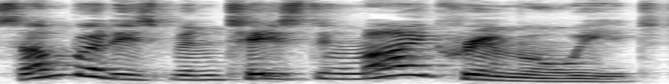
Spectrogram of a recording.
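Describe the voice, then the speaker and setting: A bellowing put-on character voice, fairly high in pitch, moves along at a moderate pace. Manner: roaring, angry.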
